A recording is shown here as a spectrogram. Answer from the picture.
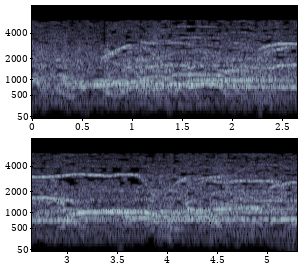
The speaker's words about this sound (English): Do we have some applause from the live audience?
